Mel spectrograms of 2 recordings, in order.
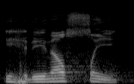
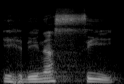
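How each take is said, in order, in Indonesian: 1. Bunyi s itu tebal dan berat. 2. Bunyi s itu tipis dan ringan. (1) "diucapkan dengan tahan tebal" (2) "jangan sampai"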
